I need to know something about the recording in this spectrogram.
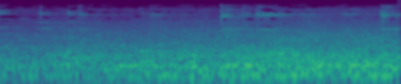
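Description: A drum beats in a large echoing hall.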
